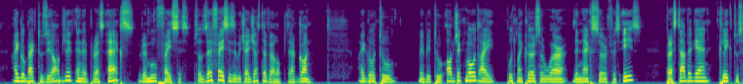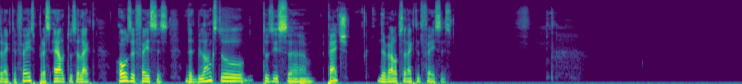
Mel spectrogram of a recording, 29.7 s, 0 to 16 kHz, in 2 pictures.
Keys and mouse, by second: 1.4 x, 7.4 Tab, 12.8 Tab, 13.9 click, 15.0 l, 17.2 `, 21.8 click.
